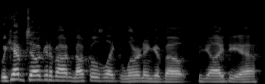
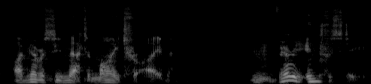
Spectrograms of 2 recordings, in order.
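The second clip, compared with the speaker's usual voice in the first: very low, deep, musing, mulling character voice; 8 semitones lower, 10 dB quieter than usual. Imagining how Knuckles would react to a female warrior: Knuckles voice. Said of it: "I think Knuckles will be like".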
